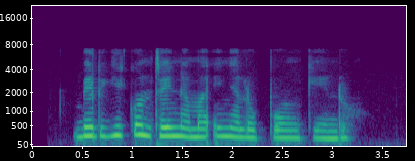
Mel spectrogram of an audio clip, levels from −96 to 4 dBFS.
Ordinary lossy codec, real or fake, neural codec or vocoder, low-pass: MP3, 96 kbps; real; none; 7.2 kHz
